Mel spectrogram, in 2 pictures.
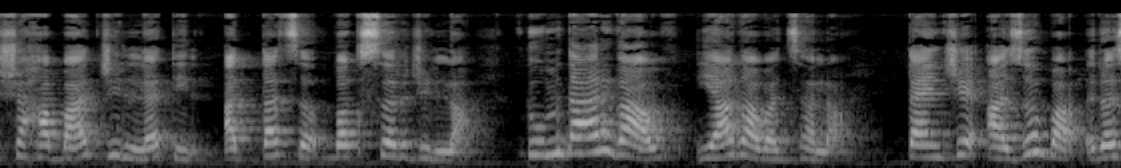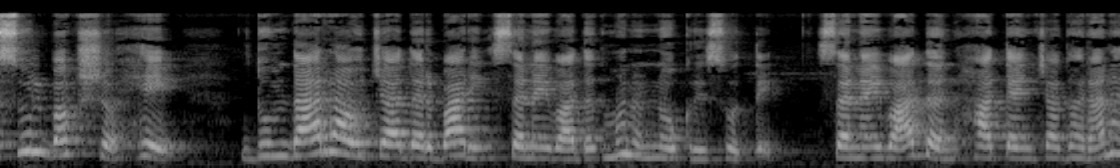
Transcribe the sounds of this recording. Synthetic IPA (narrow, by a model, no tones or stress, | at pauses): ɕəɦabad̪̚d͡ʑiljat̪iːlat̪ːat͡səbəksəɾd͡ʑilːa̰ | d̪umd̪aɾɡaʋjaɡaʋat̪̚d͡zʱala̰ | t̪jãɲt͡ɕeʔad͡zoba̰ɾəsuːlbəkʂəhe | d̪umd̪aɾːaʋt͡ɕjad̪əɾbaɾiːsənəjʋad̪əkm̤əɽ̃uːnːokɾiːsɦot̪e | sənəjʋad̪ənhat̪jãɲt͡ɕjaɡʱəɾan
